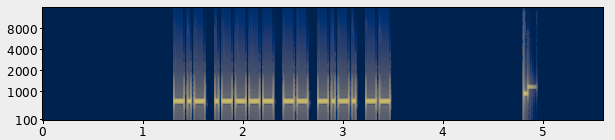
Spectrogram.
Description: Morse code, heard as a keyed tone, about 34 wpm, 700 Hz. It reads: K1MCM
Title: USA Call Signs Repeated 3x 35wpm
